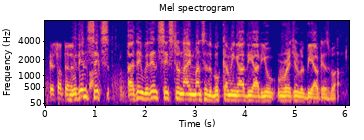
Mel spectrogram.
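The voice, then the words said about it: Indian or Pakistani accent. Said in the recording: “my funny accent ... I love your Indian or Pakistani accent.”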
